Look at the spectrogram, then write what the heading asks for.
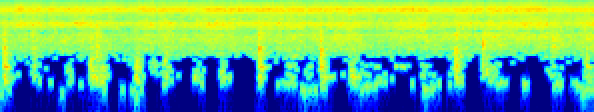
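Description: Ginger-garlic paste frying in hot oil with onions and tomatoes in a kadai: a steady sizzle with scattered small crackles.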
